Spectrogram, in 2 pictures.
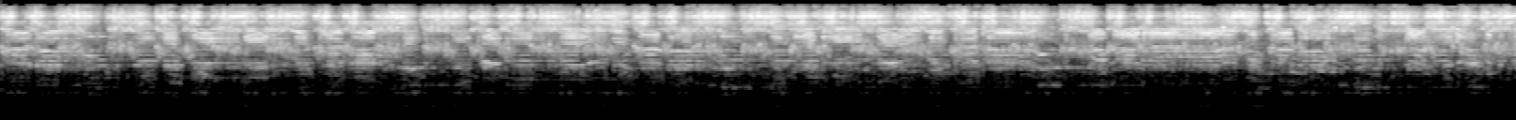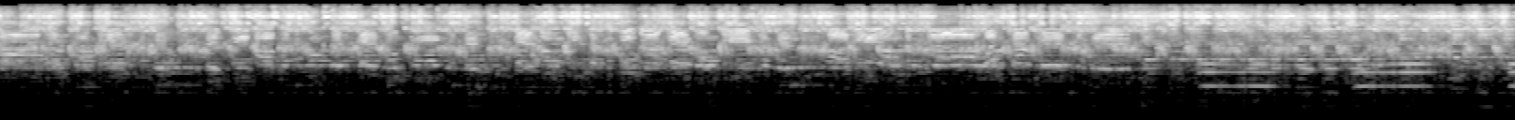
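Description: Live music for a traditional folk dance, played by a band of guitars and other plucked strings with percussion keeping the beat.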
